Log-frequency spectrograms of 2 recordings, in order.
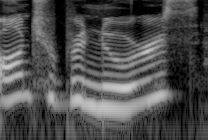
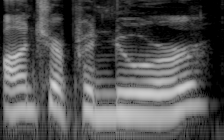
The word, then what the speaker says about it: entrepreneur: They're entrepreneurs. You can pronounce this word 2 ways, entrepreneur or entrepreneur. It's up to you. They're very close, aren't they?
